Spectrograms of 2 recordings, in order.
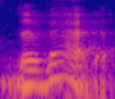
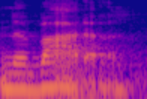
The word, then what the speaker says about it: Nevada: just so you know here our state is pronounced Nevada not Nevada I like Nevada she went off on somebody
